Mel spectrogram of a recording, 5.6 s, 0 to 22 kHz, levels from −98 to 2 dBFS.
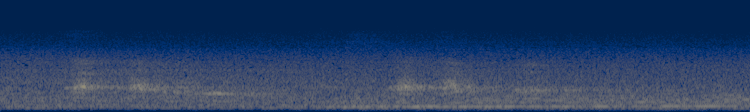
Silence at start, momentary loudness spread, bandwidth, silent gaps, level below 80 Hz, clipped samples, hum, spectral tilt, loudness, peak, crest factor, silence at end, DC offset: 0 s; 7 LU; 9.4 kHz; none; under -90 dBFS; under 0.1%; none; -6.5 dB/octave; -52 LUFS; -32 dBFS; 20 dB; 0 s; under 0.1%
